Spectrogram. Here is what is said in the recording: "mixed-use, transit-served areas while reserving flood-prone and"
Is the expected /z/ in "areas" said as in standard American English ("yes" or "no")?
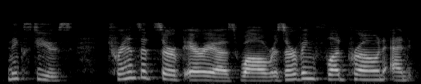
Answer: yes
